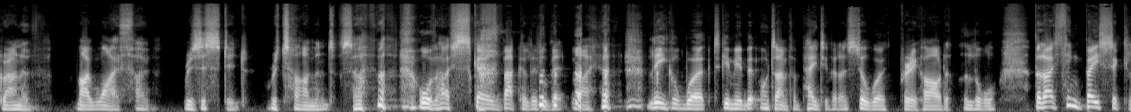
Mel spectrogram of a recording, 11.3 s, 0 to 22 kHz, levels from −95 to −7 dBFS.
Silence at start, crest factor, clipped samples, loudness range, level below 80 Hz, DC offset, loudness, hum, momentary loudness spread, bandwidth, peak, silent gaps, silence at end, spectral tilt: 0 s; 18 dB; under 0.1%; 3 LU; -62 dBFS; under 0.1%; -23 LUFS; none; 9 LU; 19.5 kHz; -6 dBFS; none; 0 s; -5 dB/octave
